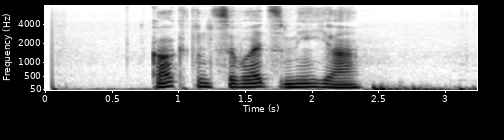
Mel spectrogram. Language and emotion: Russian, neutral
